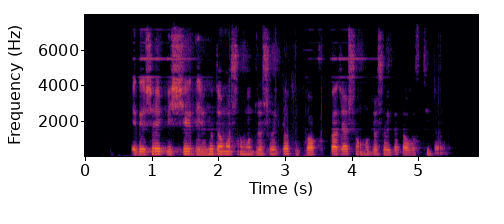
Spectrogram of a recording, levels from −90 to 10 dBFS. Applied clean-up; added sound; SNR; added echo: neural mask model DeepFilterNet 3.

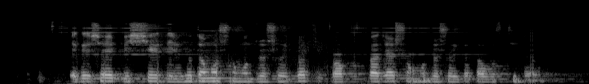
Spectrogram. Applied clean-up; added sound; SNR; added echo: neural separator model SepFormer DNS4.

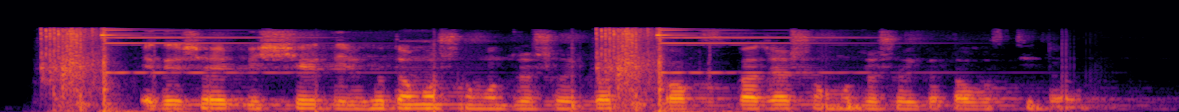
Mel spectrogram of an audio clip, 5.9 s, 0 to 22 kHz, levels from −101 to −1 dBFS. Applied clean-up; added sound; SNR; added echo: none; Bell / Mechanisms; 5 dB; reverberation time 1.7 s.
